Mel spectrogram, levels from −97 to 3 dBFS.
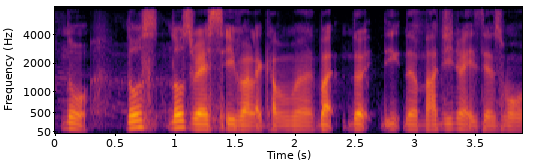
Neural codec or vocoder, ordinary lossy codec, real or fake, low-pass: none; none; real; 7.2 kHz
